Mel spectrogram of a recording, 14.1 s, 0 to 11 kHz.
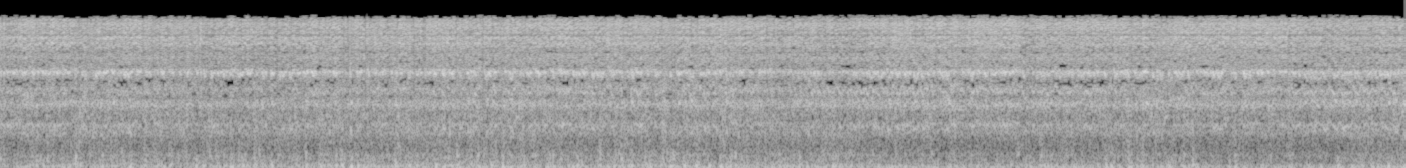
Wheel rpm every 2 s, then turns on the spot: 220, 220, 240, 240, 220, 220, 220.
none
